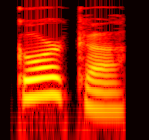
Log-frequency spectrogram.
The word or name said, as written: gorka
